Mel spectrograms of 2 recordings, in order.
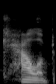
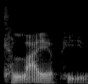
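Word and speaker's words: Calliope: That's pretty messed up story, but um I would probably say uh Calipe in terms of like the themes and also uh how it's aged considering recent events. I'll just say that. I think you have to pronounce it Colliap though. Colliap. Thank you.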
